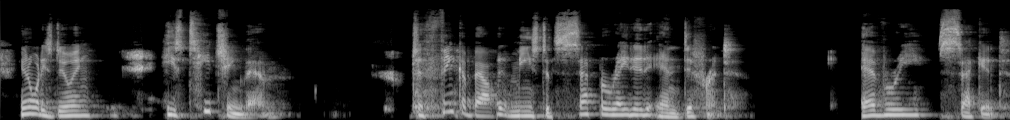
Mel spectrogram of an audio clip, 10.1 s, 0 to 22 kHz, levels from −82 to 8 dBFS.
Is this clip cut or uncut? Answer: cut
